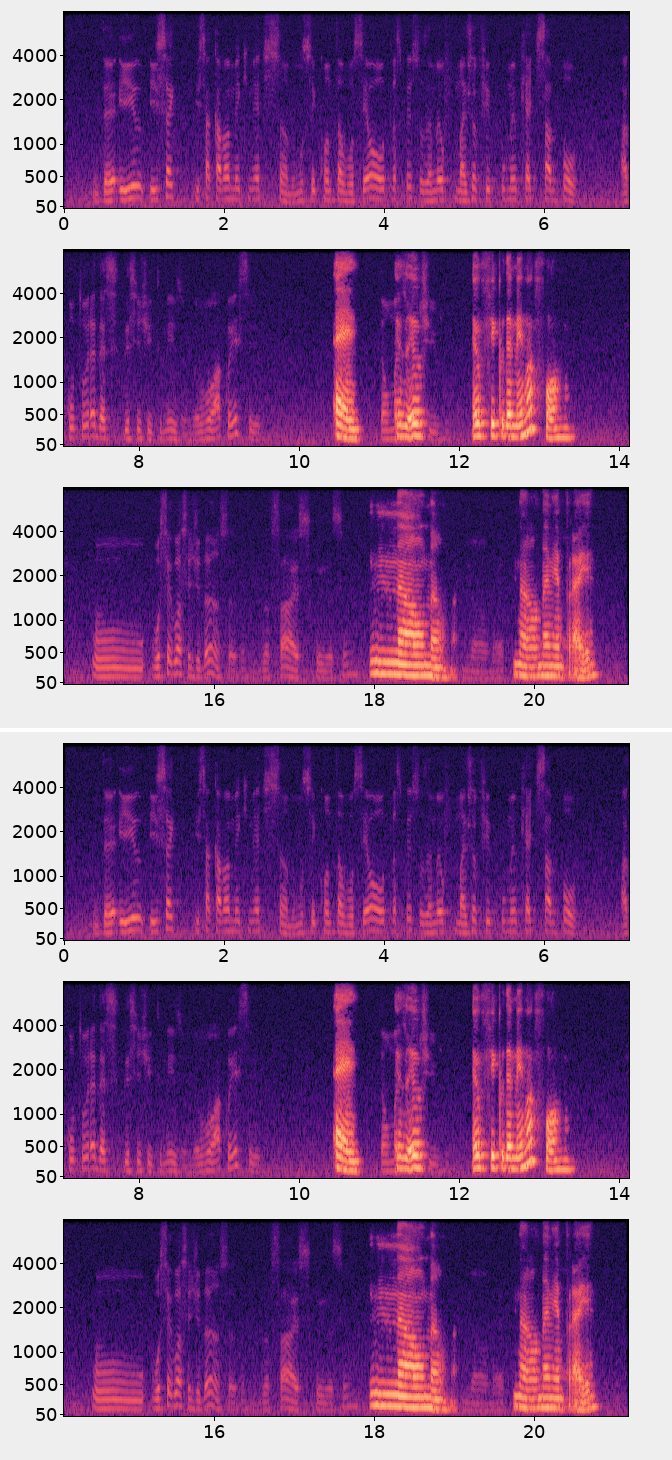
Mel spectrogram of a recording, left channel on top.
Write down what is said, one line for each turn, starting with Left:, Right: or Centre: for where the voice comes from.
Left: então e isso, é- isso acaba meio que me atiçando. Não sei quanto a você ou a outras pessoas, né, meu- mas eu fico meio que atiçado. Pô, a cultura é desse, desse jeito mesmo. Eu vou lá conhecer.
Right: É,
Left: Então, mais
Right: eu,
Left: um
Right: eu,
Left: motivo.
Right: eu fico da mesma forma.
Left: O, você gosta de dança? Dançar, essas coisas assim?
Right: Não, não,
Left: Não, né?
Right: não, na minha
Left: Ah,
Right: praia.
Left: tá.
